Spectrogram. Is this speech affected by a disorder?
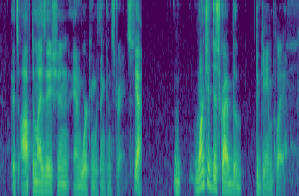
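No.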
